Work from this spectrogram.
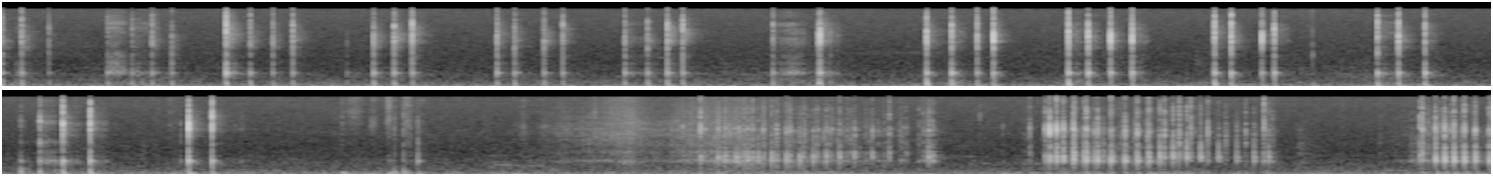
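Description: Fingernails tap the blue, hollow plastic back of a small detangling hairbrush, making sharp, dry clicks with a faint hollow tone. Scattered taps give way to faster, denser runs of tapping and scratching near the end.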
